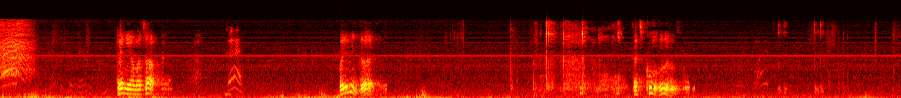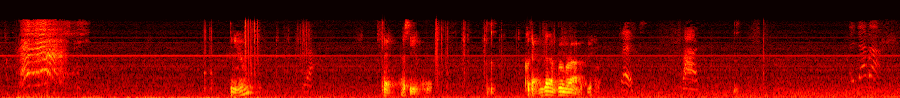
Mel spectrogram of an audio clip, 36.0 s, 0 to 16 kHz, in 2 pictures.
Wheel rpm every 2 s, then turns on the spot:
50, 0, 0, 0, 0, 0, 0, 0, 0, 30, 0, 0, 0, 0, 0, 0, 0, 0.
none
